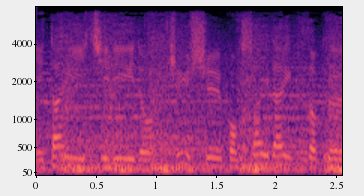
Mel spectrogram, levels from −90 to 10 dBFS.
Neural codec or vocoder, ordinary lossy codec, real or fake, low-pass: none; none; real; 7.2 kHz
